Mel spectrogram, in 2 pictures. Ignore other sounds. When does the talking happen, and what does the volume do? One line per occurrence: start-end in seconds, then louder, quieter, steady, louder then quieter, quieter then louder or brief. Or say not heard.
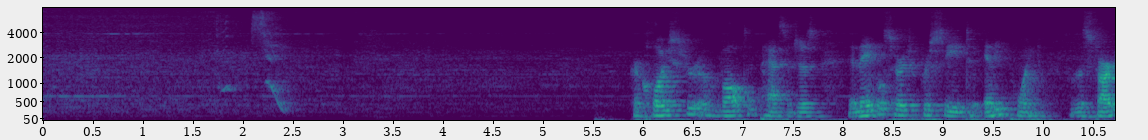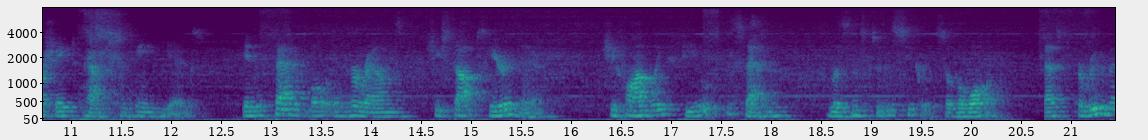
5.9-21.4 steady.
